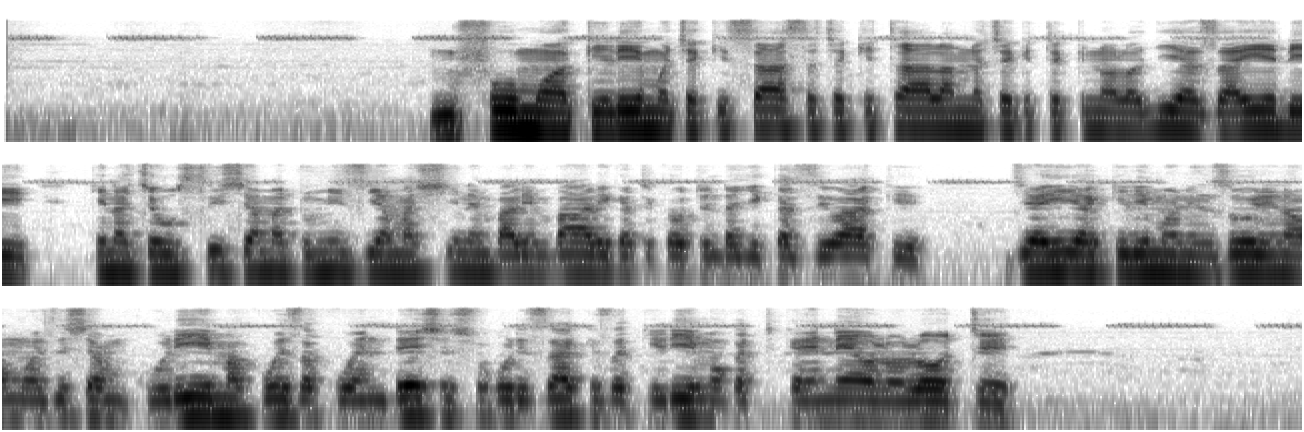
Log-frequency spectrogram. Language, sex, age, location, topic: Swahili, male, 25-35, Dar es Salaam, agriculture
